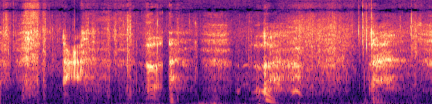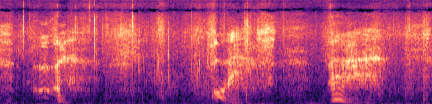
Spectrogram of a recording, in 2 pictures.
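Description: A man's short pained cries, about six of them, each falling in pitch, as he is stung by nettles while pushing through undergrowth. Leaves and twigs rustle and crackle between the cries.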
